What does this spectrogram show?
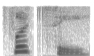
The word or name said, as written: footsy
